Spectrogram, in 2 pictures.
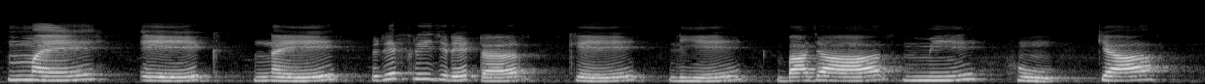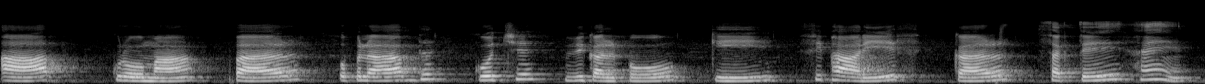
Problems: none marked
